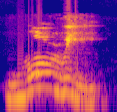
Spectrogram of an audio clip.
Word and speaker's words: worry: If we worry, worry é o verbo preocupar. Worry termina com Y e aí sim você tem que pronunciar som de I.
